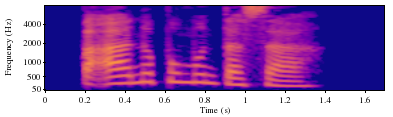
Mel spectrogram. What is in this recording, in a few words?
"paano pumunta", tagalog; basic tagalog for travel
